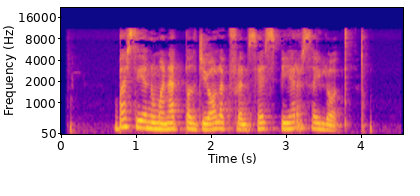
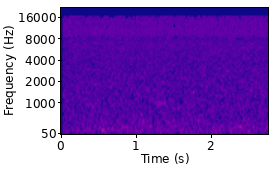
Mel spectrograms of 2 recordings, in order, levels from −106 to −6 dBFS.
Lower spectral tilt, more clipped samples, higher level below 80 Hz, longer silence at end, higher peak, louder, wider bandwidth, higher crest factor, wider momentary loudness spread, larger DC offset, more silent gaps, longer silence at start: first, -4.5 dB/octave vs -1 dB/octave; neither; first, -62 dBFS vs under -90 dBFS; first, 0.4 s vs 0 s; first, -2 dBFS vs -56 dBFS; first, -21 LUFS vs -67 LUFS; second, 11.5 kHz vs 16.5 kHz; first, 20 dB vs 14 dB; first, 13 LU vs 0 LU; neither; neither; first, 0.7 s vs 0 s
